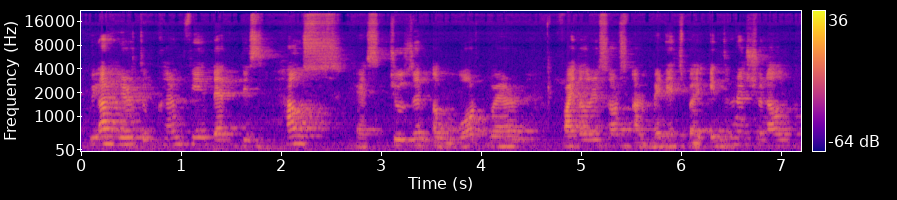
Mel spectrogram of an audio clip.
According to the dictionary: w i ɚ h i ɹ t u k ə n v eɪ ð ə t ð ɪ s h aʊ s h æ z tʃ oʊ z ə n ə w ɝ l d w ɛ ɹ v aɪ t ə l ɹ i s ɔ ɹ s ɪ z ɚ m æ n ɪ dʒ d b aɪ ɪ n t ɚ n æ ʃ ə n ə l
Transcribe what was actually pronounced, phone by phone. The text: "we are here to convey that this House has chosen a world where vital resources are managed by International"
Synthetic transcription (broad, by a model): w i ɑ h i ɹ t u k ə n f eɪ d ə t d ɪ s h aʊ s h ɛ s tʃ oʊ z ə n ə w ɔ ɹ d w ɛ ɹ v aɪ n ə l ɹ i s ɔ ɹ s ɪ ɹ m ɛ n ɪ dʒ b aɪ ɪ n t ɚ n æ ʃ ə n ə l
